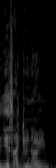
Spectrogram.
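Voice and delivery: whispered confession never spoken. Acted. Peter's unsaid answer to the girl, whispered. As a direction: breathe it out as an unvoiced secret.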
